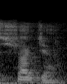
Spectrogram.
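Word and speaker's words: ཕྱག་རྒྱ: The Tibetan word is shagja. 2 syllables, the first of which, shak, Milarepa says, is a code word for emptiness.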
